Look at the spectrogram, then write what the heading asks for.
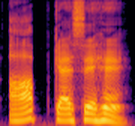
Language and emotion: Urdu, neutral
